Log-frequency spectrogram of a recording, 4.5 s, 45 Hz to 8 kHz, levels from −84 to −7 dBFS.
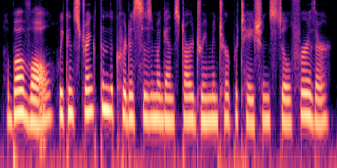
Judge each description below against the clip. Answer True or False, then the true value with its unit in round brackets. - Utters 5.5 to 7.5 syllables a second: True (5.7 syllables/s)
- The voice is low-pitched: False (210 Hz)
